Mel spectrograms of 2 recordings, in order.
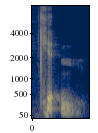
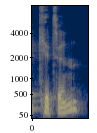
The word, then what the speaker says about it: kitten: practice with another sound when you have t-e-n t-o-n or t-a-i-n at the end of the word and the syllable is not stressed the T makes a different sound we have to make a stop T and Link it to the N example kitten you can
